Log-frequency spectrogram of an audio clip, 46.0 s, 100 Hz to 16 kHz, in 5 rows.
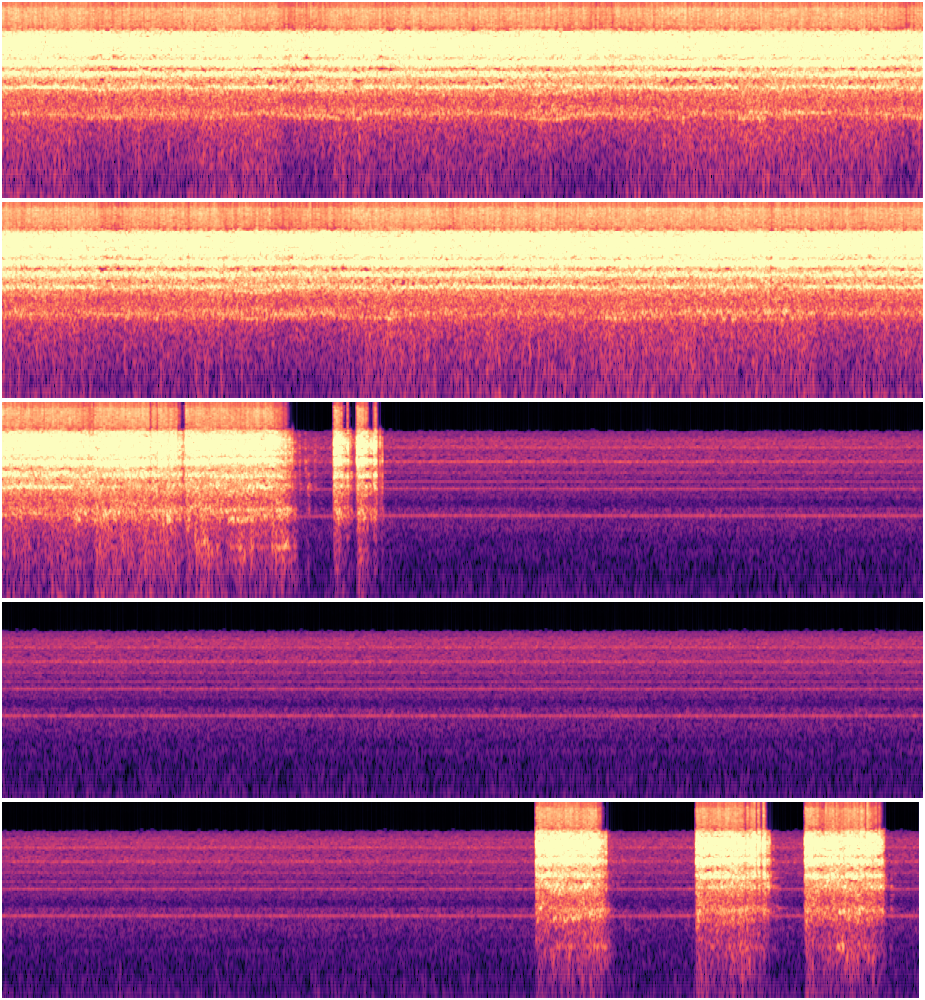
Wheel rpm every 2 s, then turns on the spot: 230, 230, 230, 220, 230, 230, 230, 230, 230, 220, 120, 0, 0, 0, 0, 0, 0, 0, 0, 0, 10, 100, 100.
none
